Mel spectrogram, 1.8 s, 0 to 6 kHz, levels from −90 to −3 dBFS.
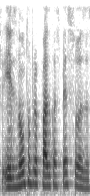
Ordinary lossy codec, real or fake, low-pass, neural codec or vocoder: none; real; 5.4 kHz; none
